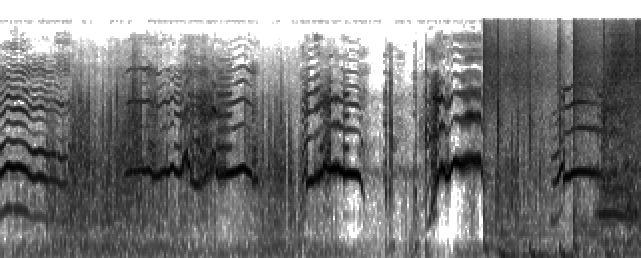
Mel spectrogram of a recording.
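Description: A young woman screaming during a bungee free fall: long, high, wavering screams broken by short pauses, described as surprisingly loud. Music comes in under them near the end.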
